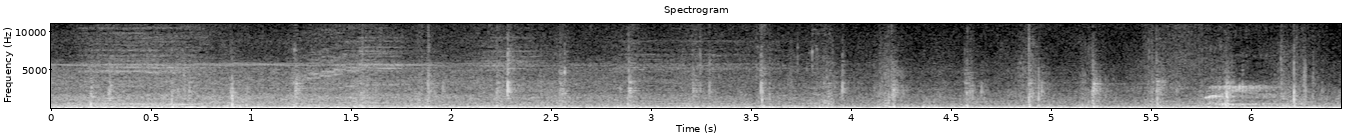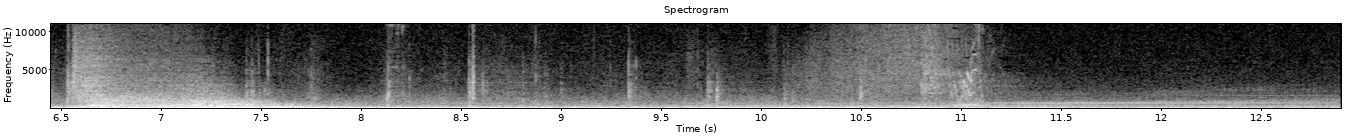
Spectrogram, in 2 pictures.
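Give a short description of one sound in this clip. A low electric hum drones throughout.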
